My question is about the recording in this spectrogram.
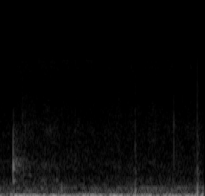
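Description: Marker pen writing on a whiteboard: a faint scratching of the felt tip with a few small ticks as letters are stroked out.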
